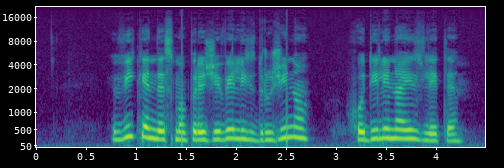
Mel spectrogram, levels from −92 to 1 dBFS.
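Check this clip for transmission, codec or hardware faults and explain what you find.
Two faults turn up, both blocks of digital silence. At 1.45 s (2.9 ms) and 2.50 s (5.8 ms), the speech drops to silence, which fits 128- and 256-sample buffers left unfilled. The abrupt edges produce small ticks. A waveform shows a flat line, and a spectrogram shows a thin empty slot edged by broadband streaks.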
